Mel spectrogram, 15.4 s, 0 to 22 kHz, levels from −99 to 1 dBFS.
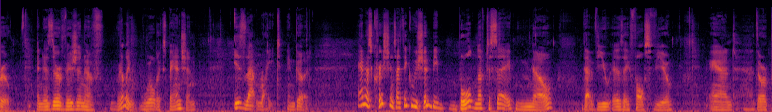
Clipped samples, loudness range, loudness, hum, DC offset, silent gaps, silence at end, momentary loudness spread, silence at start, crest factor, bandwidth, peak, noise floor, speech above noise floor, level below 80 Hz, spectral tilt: under 0.1%; 6 LU; -33 LUFS; none; under 0.1%; none; 0 s; 16 LU; 0 s; 20 dB; 16.5 kHz; -14 dBFS; -54 dBFS; 22 dB; -54 dBFS; -6 dB/octave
